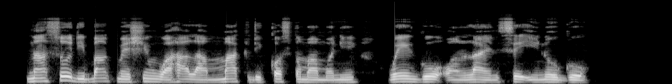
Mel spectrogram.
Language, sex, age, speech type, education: Nigerian Pidgin, male, 15-29, spontaneous, tertiary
